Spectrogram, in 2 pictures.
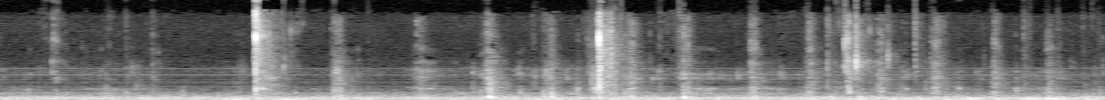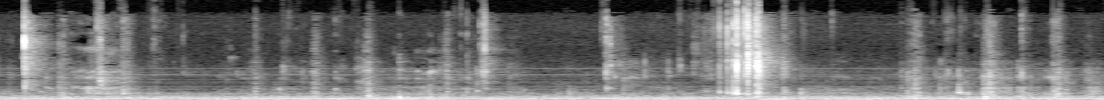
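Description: Close-miked chewing and crunching of raw vegetables, cucumber and broccoli, with scattered soft crisp clicks and one louder crunch about twelve seconds in.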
